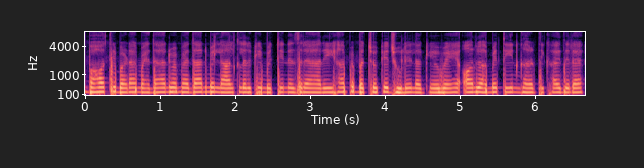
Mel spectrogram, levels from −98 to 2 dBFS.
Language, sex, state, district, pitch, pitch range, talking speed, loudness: Hindi, female, Maharashtra, Dhule, 200 Hz, 195-205 Hz, 270 wpm, -18 LUFS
